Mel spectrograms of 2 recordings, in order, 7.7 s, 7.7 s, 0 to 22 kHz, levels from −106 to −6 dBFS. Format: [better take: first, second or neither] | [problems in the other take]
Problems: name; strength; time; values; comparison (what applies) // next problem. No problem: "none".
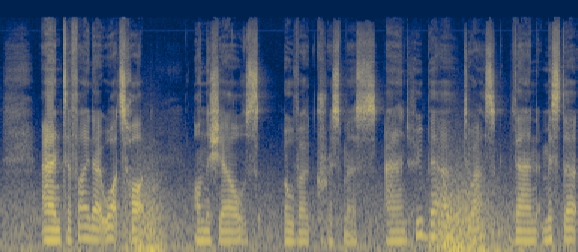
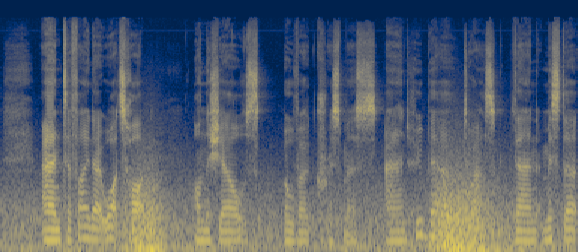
first | wind noise on the microphone; heavy; 7 dB below the speech; occasional gusts in the first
